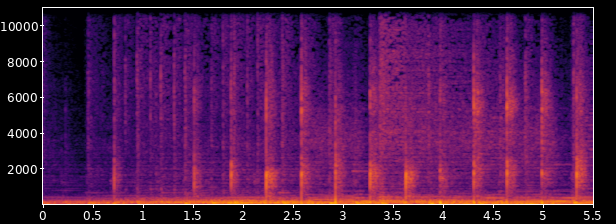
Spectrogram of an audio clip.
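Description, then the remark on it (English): Steady, brisk hand clapping for LeBron James, a quick irregular stream of sharp smacks from a few people, continuing for several seconds over a low background hum, with no one talking. “Just clapping for greatness.”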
